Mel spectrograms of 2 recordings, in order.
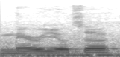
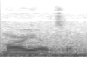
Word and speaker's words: Mariota: Um I think it's been said over the years like Mariota. Um which is incorrect and it's pronounced Mariota.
